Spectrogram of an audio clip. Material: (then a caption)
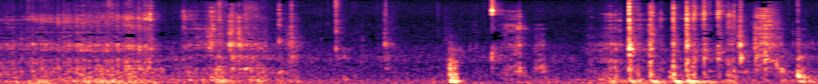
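Soap. A solid yellow oval bar of dry soap, held in the hand, is scraped and carved with a black-handled knife. A soft, steady scraping hiss opens the clip, then gives way to a string of dry, bright crackles and short sharp clicks as flakes are cut away.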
